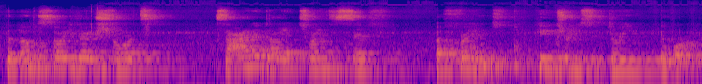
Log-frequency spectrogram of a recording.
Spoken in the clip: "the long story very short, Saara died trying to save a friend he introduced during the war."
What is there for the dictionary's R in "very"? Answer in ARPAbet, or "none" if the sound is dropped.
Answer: R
